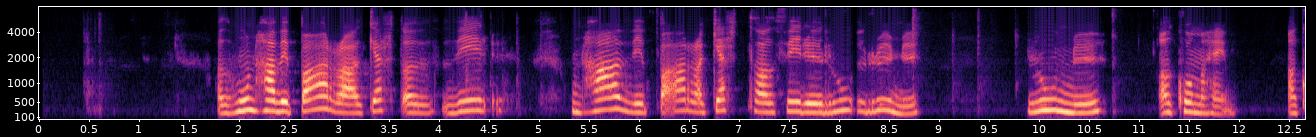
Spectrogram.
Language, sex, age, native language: Icelandic, male, 14, Icelandic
